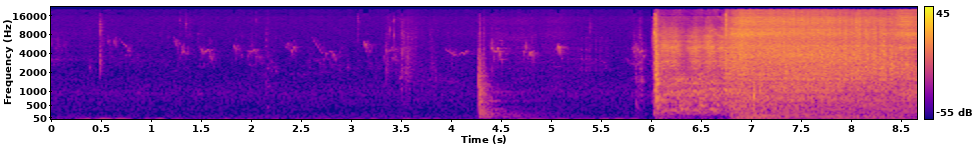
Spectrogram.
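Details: Long-parked 1974 Ford F100 with gasoline poured into the carburetor: quiet, then it catches and roars up loud and ragged. Owner suspects a clogged carburetor and plans a carb kit.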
